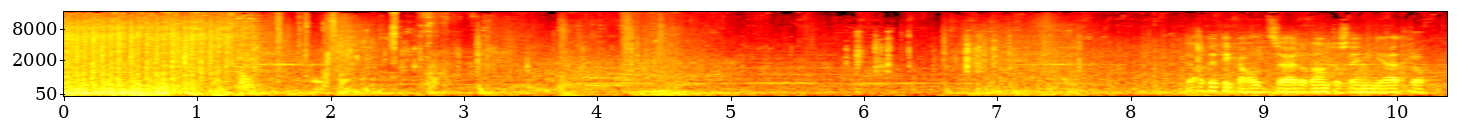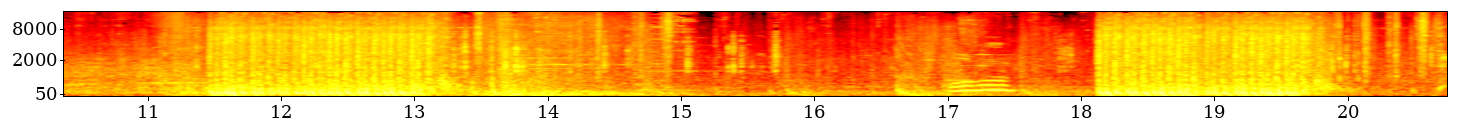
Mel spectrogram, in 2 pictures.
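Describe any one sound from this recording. Rapid gunfire bursts loudly in short volleys.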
